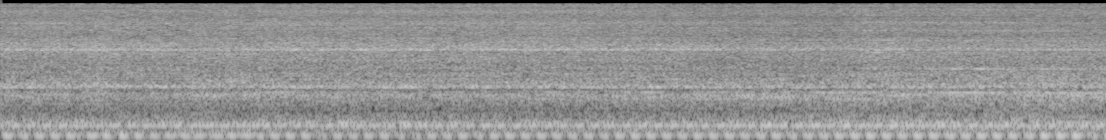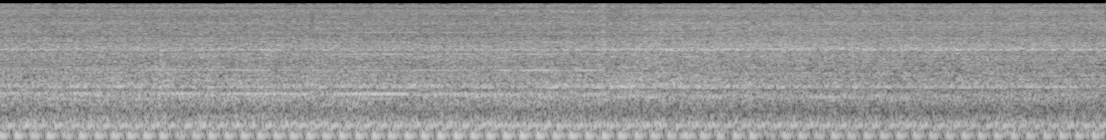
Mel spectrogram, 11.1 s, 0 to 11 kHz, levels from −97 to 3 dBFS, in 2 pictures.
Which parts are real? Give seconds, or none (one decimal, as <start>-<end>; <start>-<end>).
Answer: 0.0-0.4; 1.3-11.1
